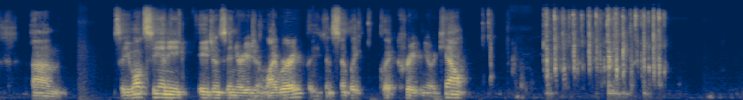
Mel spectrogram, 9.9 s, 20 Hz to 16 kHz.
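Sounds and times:
speech: 0.4s - 0.9s, 1.5s - 6.3s
rapid typing on a computer keyboard: 6.4s - 9.0s.

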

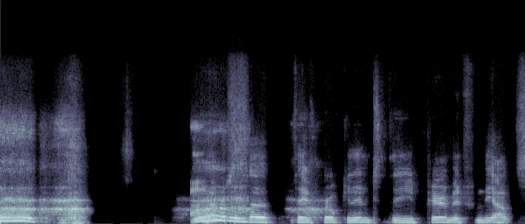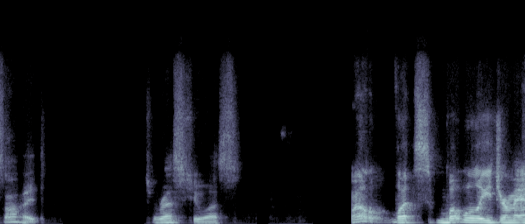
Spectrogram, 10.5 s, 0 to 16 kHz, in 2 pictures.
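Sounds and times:
heavy labored breath: 1.8s - 3.4s
deep vocal groan: 1.9s - 3.4s
speech: 1.9s - 5.8s, 6.7s - 7.7s, 8.8s - 10.4s.

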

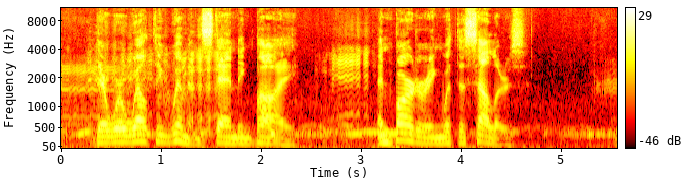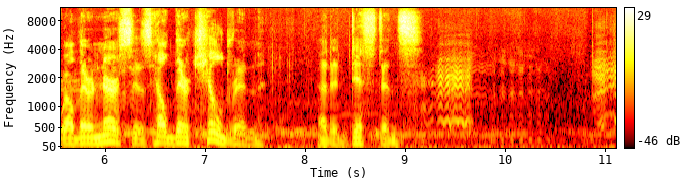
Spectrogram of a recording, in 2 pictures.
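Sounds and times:
low farmyard murmur: 0.0s - 1.7s, 2.6s - 3.3s, 5.3s - 6.3s, 9.0s - 11.1s
young lambs bleating in a pen: 0.0s - 1.7s, 2.6s - 3.2s, 5.3s - 5.8s, 9.0s - 11.1s
speech: 0.3s - 4.7s, 5.5s - 9.2s.

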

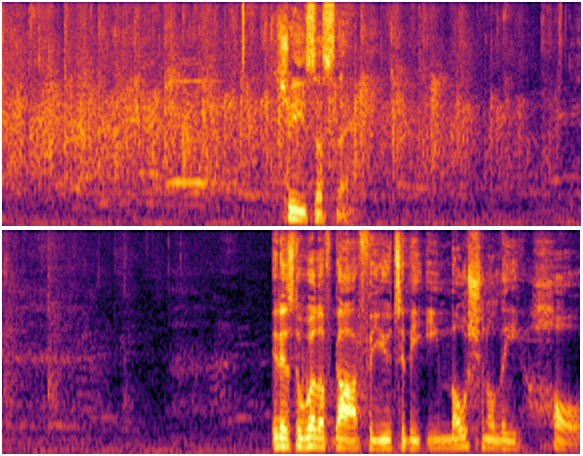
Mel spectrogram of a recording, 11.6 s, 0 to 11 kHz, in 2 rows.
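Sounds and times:
congregation clapping hands during a church worship service: 0.0s - 6.6s
speech: 2.8s - 3.7s, 8.5s - 11.5s.

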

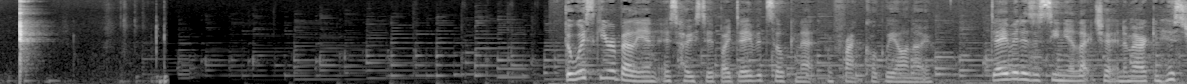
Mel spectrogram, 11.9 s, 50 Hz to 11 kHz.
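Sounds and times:
glasses clinking in a toast: 0.0s - 0.5s
speech: 5.6s - 11.8s.

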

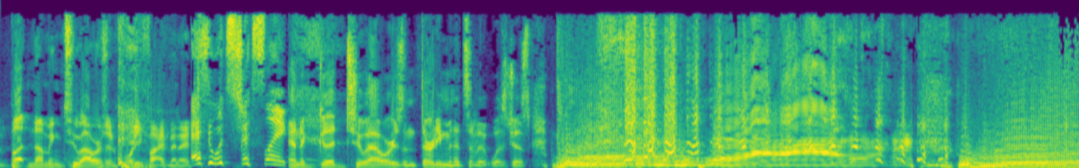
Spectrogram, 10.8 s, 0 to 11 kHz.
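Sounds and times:
speech: 0.0s - 10.7s
voice imitating a deep booming cinematic horn blast: 5.5s - 10.7s
laughter: 6.0s - 9.8s.

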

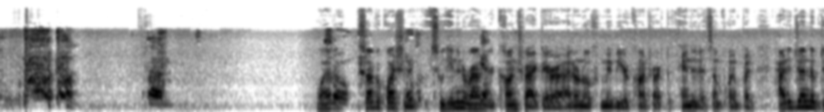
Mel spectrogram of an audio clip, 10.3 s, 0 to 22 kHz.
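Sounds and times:
person clearing throat: 0.2s - 1.0s
person coughing: 0.3s - 1.0s
speech: 0.6s - 1.0s, 1.8s - 2.2s, 4.0s - 10.2s.

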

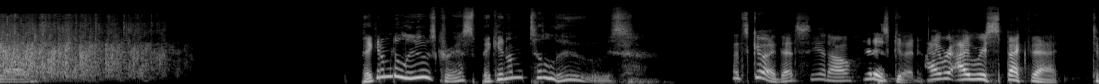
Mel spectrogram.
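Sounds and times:
crowd applause sound effect: 0.0s - 1.9s
speech: 3.6s - 6.5s, 7.3s - 10.9s.

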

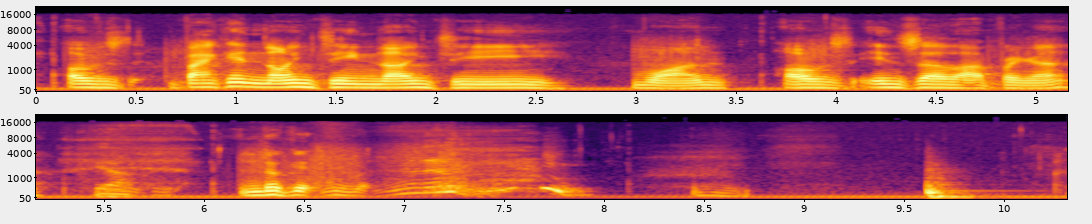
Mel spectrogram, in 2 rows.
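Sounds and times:
low steady hum: 0.0s - 10.3s
speech: 0.2s - 7.9s
person clearing throat: 6.5s - 8.0s.

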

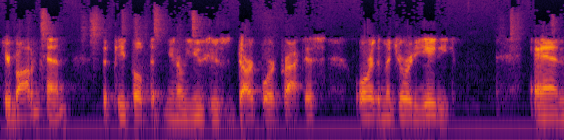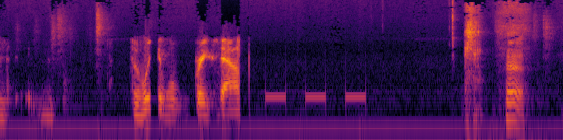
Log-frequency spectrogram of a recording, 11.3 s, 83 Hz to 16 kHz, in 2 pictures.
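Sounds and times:
speech: 0.0s - 4.6s, 5.3s - 6.4s, 7.0s - 9.4s, 10.7s - 11.0s
low steady hum: 0.0s - 11.2s
telephone busy tone beeps signalling a dropped call: 8.3s - 9.3s.

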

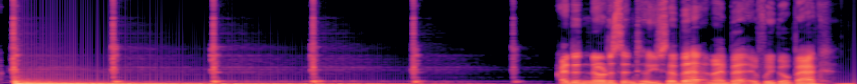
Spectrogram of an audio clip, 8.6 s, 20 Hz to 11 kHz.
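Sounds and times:
clock ticking: 0.0s - 8.5s
deep rumbling low drone: 0.2s - 5.0s, 8.4s - 8.5s
speech: 5.7s - 8.4s.

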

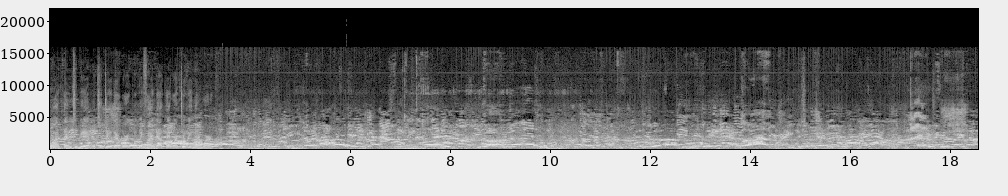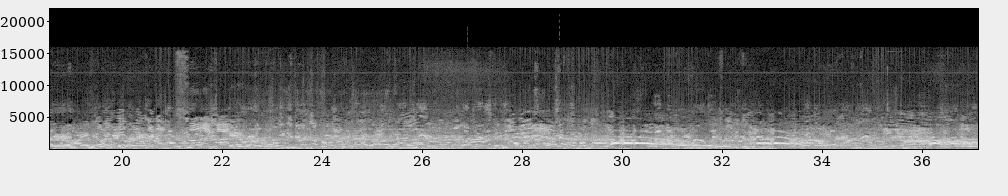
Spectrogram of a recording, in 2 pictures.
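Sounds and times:
crowd of parents screaming, wailing and shouting outside a school during a shooting: 0.0s - 37.1s
speech: 0.2s - 6.2s.

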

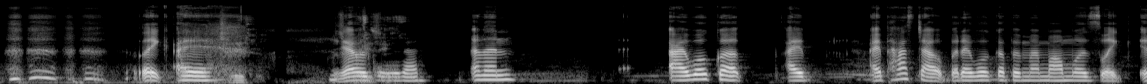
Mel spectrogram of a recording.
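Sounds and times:
person imitating gasping for air in a medical emergency: 0.0s - 1.2s, 2.0s - 2.6s
speech: 0.1s - 2.6s, 3.3s - 5.2s, 6.7s - 11.4s.

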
